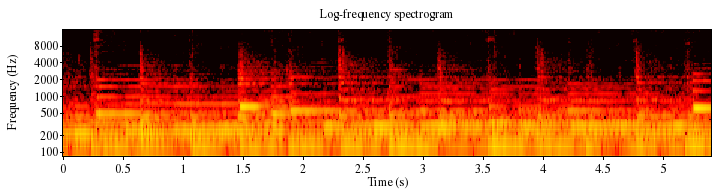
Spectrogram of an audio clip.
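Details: Plucked and bowed string music plays steadily throughout, with no animal sounds heard.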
